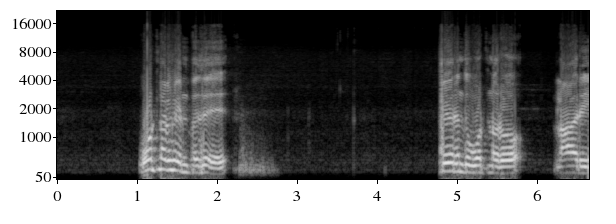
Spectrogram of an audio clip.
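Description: A middle-aged man speaks calmly and clearly, in short phrases.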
